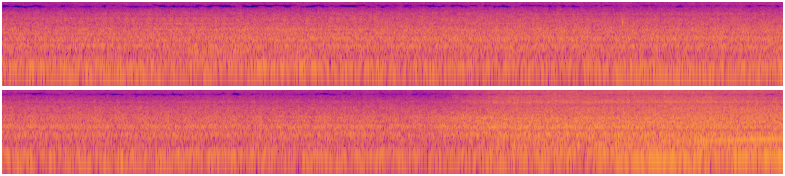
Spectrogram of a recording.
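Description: A forage harvester chops through maize stalks with a rushing whir that grows louder.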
